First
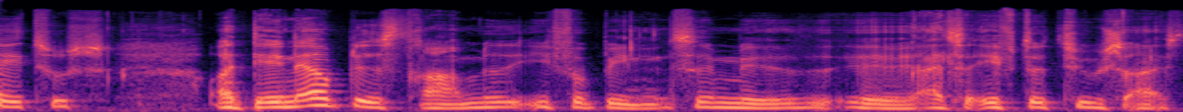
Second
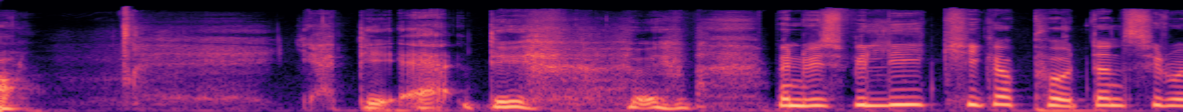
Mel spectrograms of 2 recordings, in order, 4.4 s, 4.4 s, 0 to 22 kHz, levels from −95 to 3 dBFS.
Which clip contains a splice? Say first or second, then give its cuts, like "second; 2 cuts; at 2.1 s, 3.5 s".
second; 1 cut; at 2.6 s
